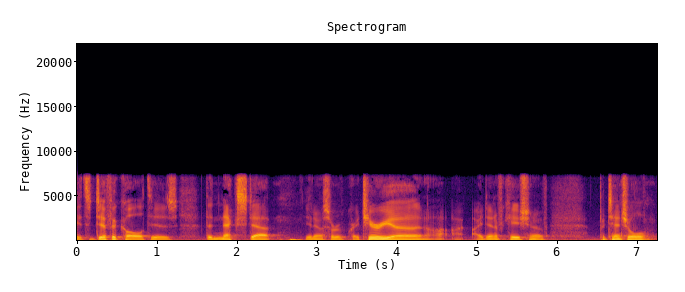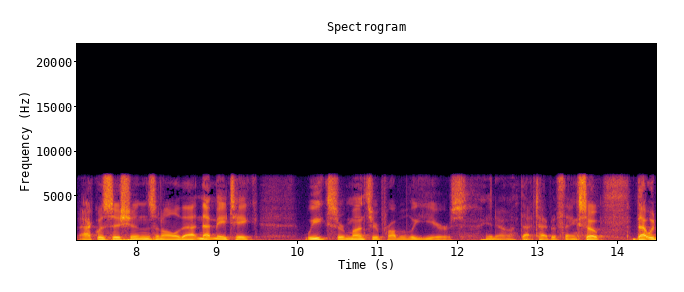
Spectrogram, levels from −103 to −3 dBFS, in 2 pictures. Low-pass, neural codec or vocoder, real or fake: 7.2 kHz; none; real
